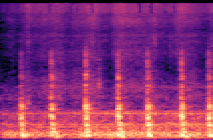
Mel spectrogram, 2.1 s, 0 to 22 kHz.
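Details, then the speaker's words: 2013 Toyota Avalon, engine idling, inside cabin: dull knocks about three per second as the steering wheel is rocked side to side, worse when driving; failed electric power steering column damper coupler (45254-28040). "this is the sound from the vehicle when you turn the steering wheel I mean you move sideways and even it becomes worse when you drive"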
